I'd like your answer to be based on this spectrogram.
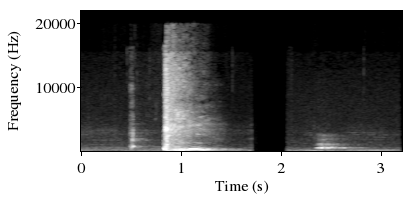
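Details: Person with hay fever and a cold: a quick inward breath, then one loud explosive sneeze and a softer sound after a pause.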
